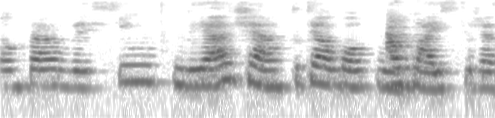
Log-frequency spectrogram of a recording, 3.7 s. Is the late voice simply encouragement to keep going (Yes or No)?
Yes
